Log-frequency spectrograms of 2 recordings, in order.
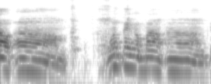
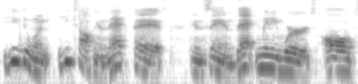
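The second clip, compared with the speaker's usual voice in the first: loud interruption; 3 semitones higher, 10 dB louder than usual. Real, not acted. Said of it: "cutting off the filibuster".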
